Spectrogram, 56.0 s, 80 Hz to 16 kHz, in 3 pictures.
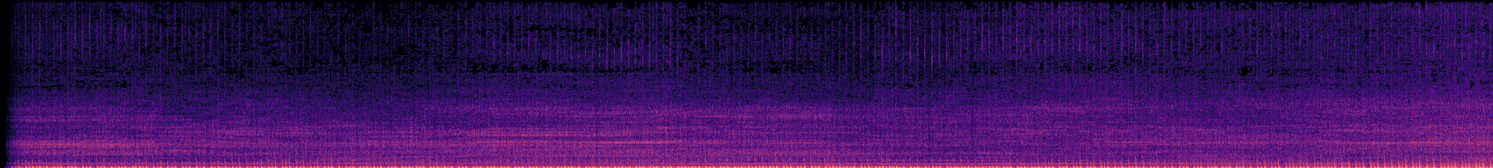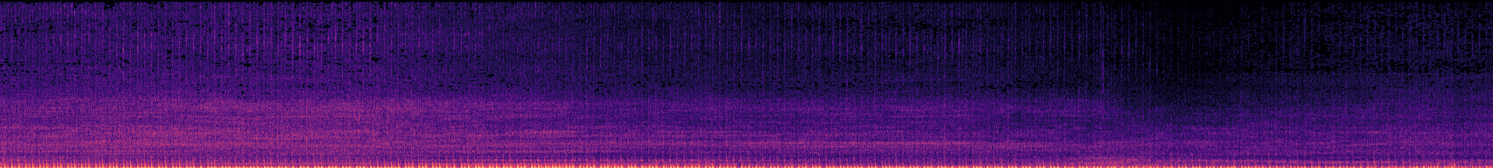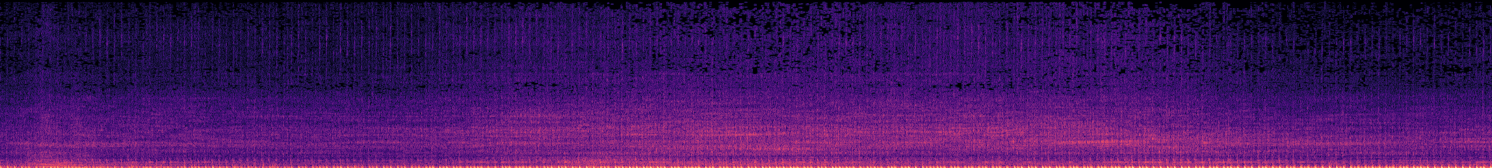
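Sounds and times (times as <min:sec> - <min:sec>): motorcycle engine idling: 0:00.1 - 0:55.9.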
